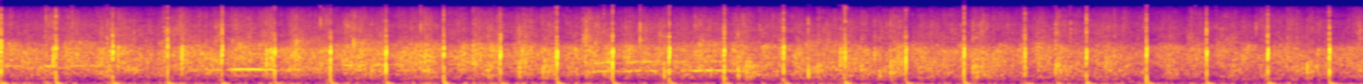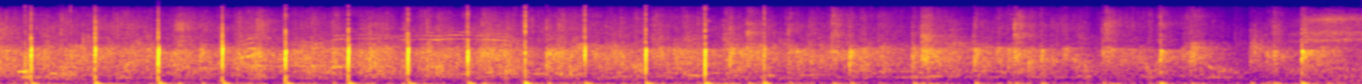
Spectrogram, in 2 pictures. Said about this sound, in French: Venez, venez, tous ceux qui ont construit. Venez, venez. Venez, venez. Voilà, je vous propose de les applaudir.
